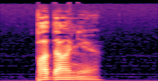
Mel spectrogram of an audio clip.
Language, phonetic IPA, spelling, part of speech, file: Polish, [paˈdãɲɛ], padanie, noun, Pl-padanie.ogg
